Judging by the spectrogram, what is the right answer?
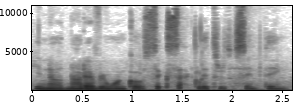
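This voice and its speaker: A woman's voice: medium pitch, level tone, vocal fry, warm tone, slight background noise. A woman in her twenties co-hosting a podcast, chatting casually and chiming in agreeably. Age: 20s. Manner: friendly, agreeable, quick supportive interjections. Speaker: podcast co-host. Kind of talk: casual chat.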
